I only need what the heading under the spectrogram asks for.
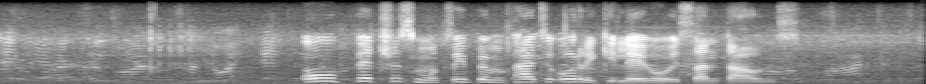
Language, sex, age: South Ndebele, female, 19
